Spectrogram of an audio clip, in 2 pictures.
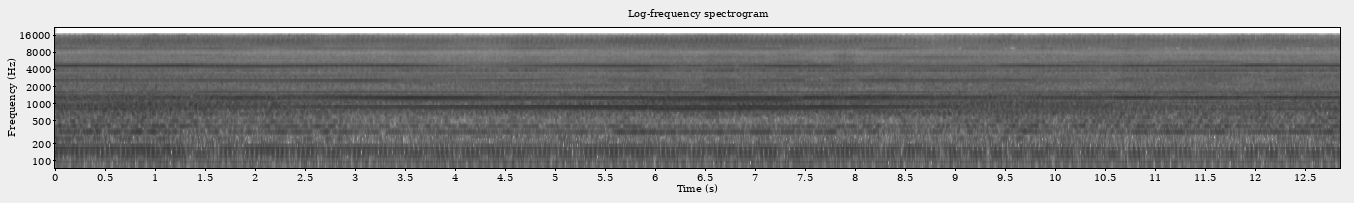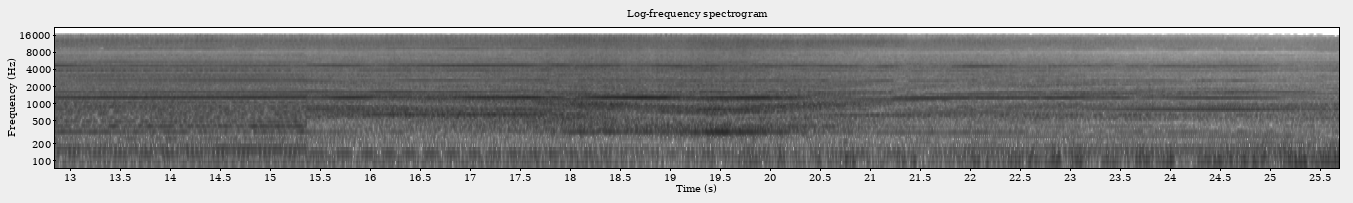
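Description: Battery-electric scale model Westland Lynx helicopter running, with its motor whine and rotor blades turning steadily. About two-thirds of the way through, the whine dips in pitch and climbs back again.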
